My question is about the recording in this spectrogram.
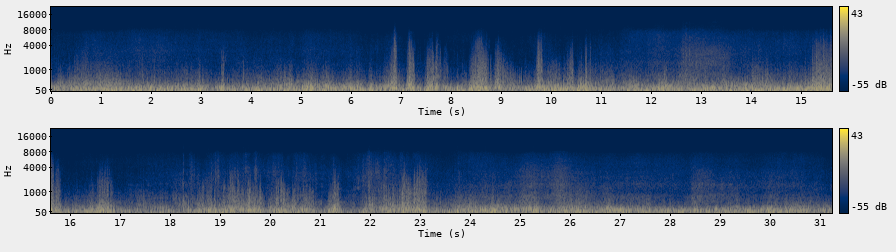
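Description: Wind blowing across the camera's microphone: a loud, steady low rumble with a run of short, sharp gusts about a quarter to a third of the way in and another near halfway.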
